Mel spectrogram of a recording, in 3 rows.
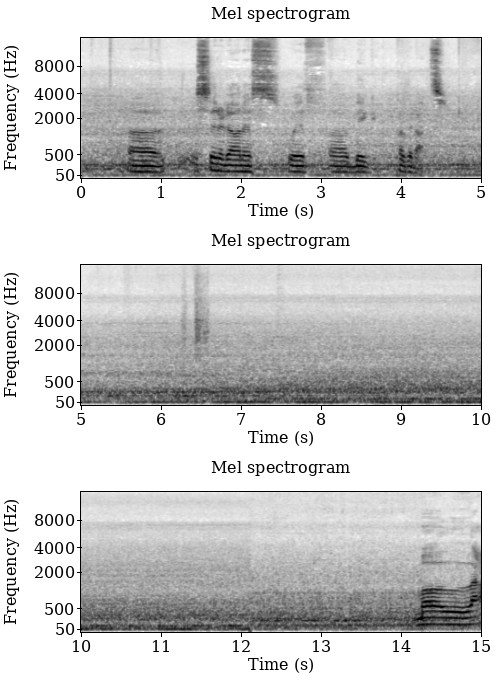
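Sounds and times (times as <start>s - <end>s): aquarium equipment humming: 0.0s - 15.0s.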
